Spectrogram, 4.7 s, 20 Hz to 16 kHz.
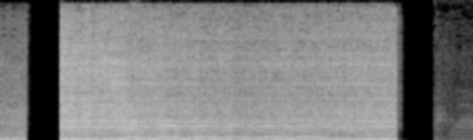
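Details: Chevy/GMC 1988-95 Silverado/Sierra 5.0/5.7 V8 with mechanical fan, after replacing the glazed squeaking belt and the tensioner: engine idles with a smooth, steady rumble and no squeal or rattle from the front; the belt drive is now quiet.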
